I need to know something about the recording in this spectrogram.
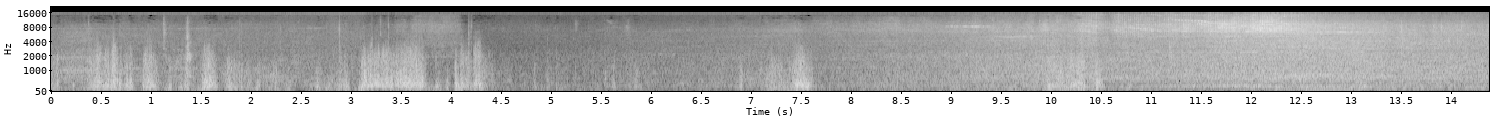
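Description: MAN Lion's City city bus driving slowly toward the microphone and past it, its engine and tyre noise swelling steadily and peaking a couple of seconds before the end. Wind gusts buffet the microphone in irregular bursts during the first few seconds.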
